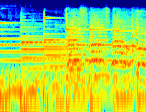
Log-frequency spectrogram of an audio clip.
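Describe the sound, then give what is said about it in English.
Christmas bells ring out in a steady series of bright, ringing strikes, each chime layered with shimmering overtones that linger and overlap, fairly loud and with no talking. “Christmas bell goes.”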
